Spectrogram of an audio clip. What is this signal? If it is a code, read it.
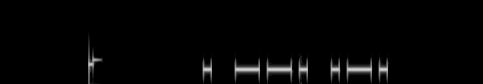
Morse code, heard as a keyed tone, about 15 wpm, 700 Hz. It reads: EGR
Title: USA Call Sign Postfixes - 3 Letters 15wpm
